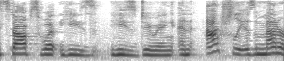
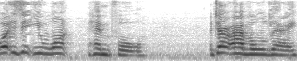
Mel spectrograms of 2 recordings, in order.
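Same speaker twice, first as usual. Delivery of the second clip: curt, blunt, gruff man voice. A man answers someone looking for Millen Rodham, blunt gruff man voice. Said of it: "pretty like a blunt, just gruff man".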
